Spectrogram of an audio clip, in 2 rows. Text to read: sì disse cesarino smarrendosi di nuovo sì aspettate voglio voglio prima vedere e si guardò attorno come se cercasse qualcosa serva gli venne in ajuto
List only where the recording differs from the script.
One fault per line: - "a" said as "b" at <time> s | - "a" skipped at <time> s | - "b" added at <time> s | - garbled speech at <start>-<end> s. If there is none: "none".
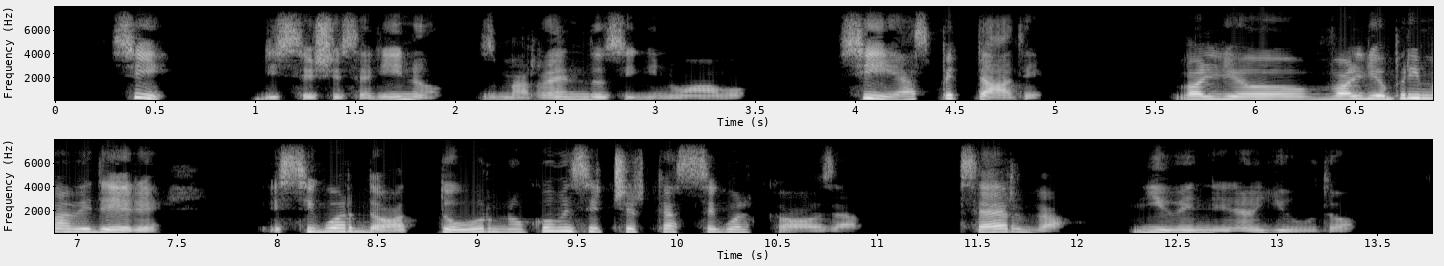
none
